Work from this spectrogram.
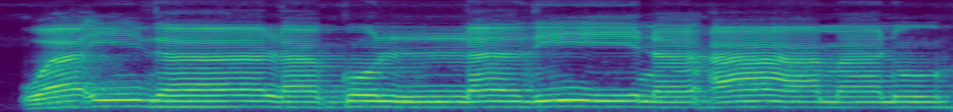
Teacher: Alladzina di sini dzi dua harakat, a dua harakat, nu dua harakat.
